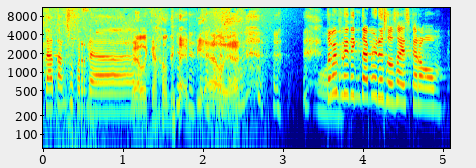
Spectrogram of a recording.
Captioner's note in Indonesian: tertawa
